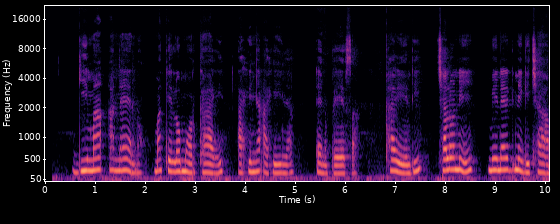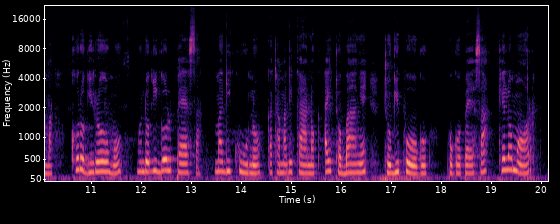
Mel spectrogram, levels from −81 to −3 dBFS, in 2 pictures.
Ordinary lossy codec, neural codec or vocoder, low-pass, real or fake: none; vocoder, 44.1 kHz, 128 mel bands, Pupu-Vocoder; none; fake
